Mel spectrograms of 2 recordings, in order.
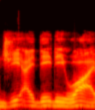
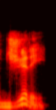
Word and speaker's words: giddy: is Jeff correctly so he sees that G thinks it's a soft gene he says Gitty instead of giddy yeah yeah well he's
